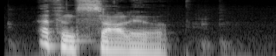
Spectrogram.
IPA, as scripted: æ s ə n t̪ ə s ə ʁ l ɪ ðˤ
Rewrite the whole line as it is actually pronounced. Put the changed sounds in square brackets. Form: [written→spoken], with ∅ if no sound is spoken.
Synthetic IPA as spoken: æ [s→θ] ə n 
